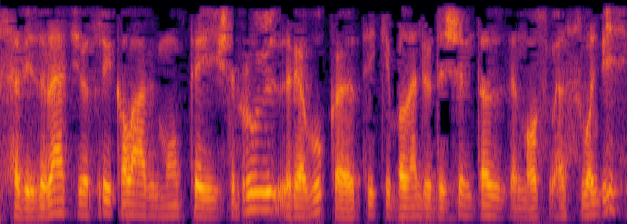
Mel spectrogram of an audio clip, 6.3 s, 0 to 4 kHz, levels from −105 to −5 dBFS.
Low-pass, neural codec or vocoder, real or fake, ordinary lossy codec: 3.6 kHz; codec, 16 kHz, 0.8 kbps, ZipCodec; fake; MP3, 16 kbps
